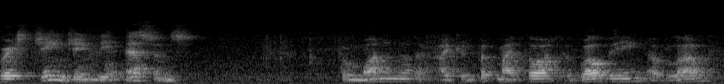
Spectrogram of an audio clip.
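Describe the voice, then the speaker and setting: Amid noticeable background noise and audible room echo, the speaker talks at a fairly slow pace with lively intonation. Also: man, medium pitch for a man. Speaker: workshop teacher on crystal healing. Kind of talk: workshop Q&A.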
